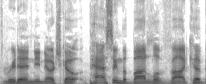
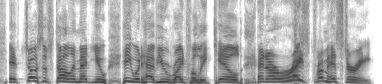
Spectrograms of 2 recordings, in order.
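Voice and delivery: drill instructor yelling; 7 semitones higher than usual. Acted. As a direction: berate a recruit like a drill instructor. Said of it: "[name] impersonates a drill instructor monologue".

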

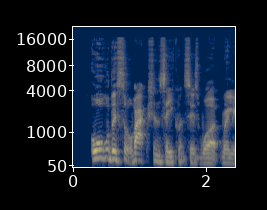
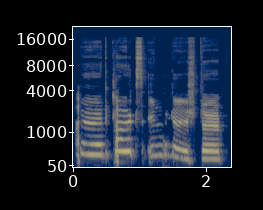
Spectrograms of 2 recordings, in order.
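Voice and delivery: very high, slow Swedish lilt; over-the-top Swedish accent; 12 semitones higher, slower than usual. Shown as a demonstration. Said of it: "You've gone too far now".

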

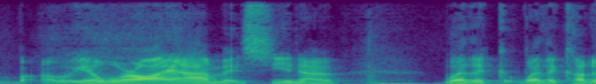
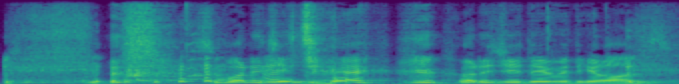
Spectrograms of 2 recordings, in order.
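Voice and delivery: whispered laugh through words; 6 semitones higher, slower than usual. Real, not acted. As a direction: ask while still laughing. Laughing question.

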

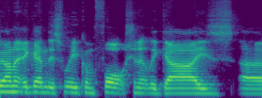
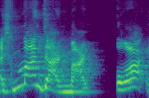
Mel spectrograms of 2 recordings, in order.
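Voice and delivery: a higher Cockney accent imitating a mate; 7 semitones higher, 4 dB louder than usual. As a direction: mimic a cheeky Cockney mate. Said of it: "in his Cockney accent".

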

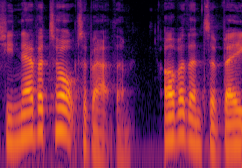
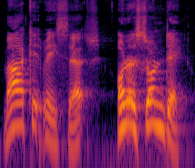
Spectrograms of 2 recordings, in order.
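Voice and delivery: higher voice, calling back into the house; calling over shoulder; 8 semitones higher than usual. A narrator's reading. Mum calls over her shoulder to her husband. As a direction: call it to someone in the next room. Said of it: "she called over her shoulder".

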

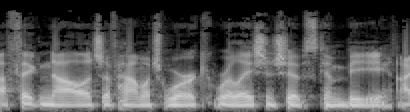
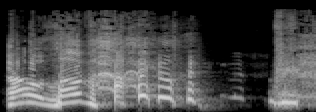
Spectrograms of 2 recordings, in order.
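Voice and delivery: laughing. Real, not acted. Laughs at the bad accent.

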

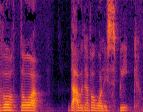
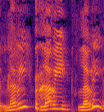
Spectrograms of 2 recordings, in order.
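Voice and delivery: mocking the panel; 5 semitones higher, much slower than usual. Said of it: "they'd say".

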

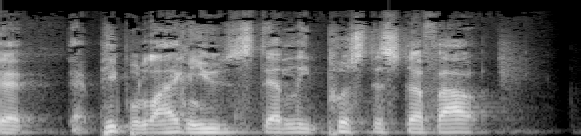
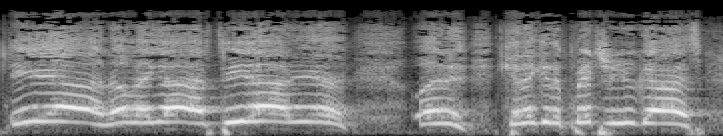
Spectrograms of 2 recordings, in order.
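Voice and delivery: screaming fans. Retold or imitated. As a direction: shriek like starstruck fans. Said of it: "And people are like".

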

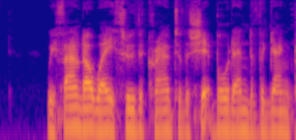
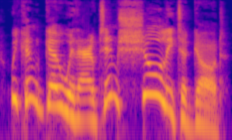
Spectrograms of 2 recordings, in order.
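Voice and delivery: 1 frantic pleading; 13 semitones higher, 7 dB louder than usual. A narrator's reading. Pleading to leave now.

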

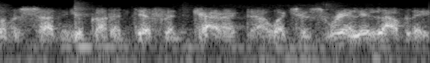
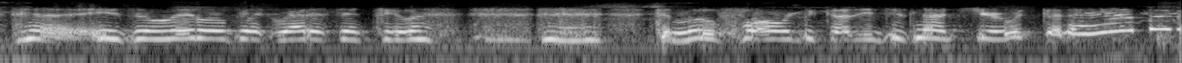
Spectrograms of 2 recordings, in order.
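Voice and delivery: ignorant dwarf; 3 semitones lower than usual. Acted. Improv prompt for an ignorant dwarf, whimpering and afraid. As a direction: play a scared, naive dwarf close to tears. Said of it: "An, an ignorant dwarf?".

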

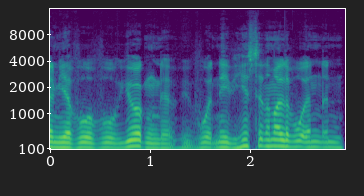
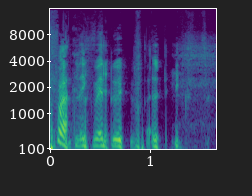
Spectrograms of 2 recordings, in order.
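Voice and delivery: laughing; 3 semitones higher than usual. Real, not acted. Laughs while telling funny name.

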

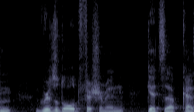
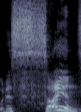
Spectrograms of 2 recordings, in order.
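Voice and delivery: slow, emphatic, raised pitch; indignant; 9 semitones higher, 8 dB louder, much slower than usual. Acted. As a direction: insist it's science, loudly. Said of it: "It is not mumbo jumbo".

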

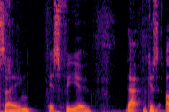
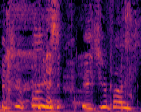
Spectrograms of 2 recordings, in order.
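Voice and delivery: laughing; slower than usual. Real, not acted. Teasing through laughter.

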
